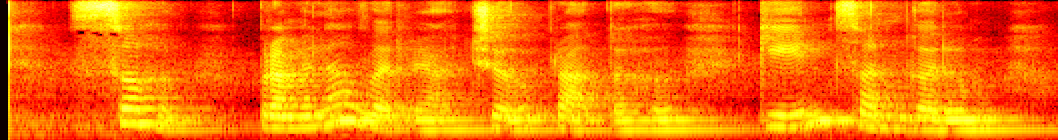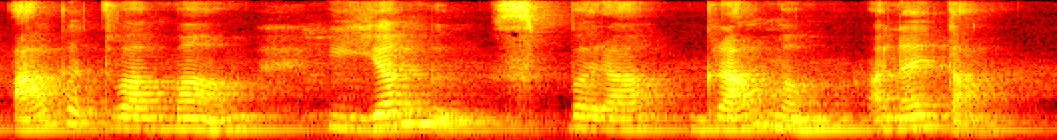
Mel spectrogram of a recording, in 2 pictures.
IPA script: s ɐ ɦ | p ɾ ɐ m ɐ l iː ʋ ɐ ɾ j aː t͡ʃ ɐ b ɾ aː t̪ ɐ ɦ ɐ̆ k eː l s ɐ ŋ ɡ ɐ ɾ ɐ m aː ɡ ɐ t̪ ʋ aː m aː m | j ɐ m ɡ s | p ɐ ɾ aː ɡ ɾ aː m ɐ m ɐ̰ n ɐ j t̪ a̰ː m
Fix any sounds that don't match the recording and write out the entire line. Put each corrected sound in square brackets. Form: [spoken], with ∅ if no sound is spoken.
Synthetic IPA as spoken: s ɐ ɦ | p ɾ ɐ m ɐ l [aː] ʋ ɐ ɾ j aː t͡ʃ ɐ [p] ɾ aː t̪ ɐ ɦ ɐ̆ k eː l s ɐ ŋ ɡ ɐ ɾ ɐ m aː ɡ ɐ t̪ ʋ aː m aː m | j ɐ [ŋ] ɡ s | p ɐ ɾ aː ɡ ɾ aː m ɐ m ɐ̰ n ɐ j t̪ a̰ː m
